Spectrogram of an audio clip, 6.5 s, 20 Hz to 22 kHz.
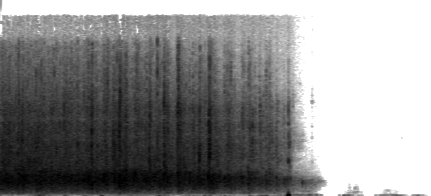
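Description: A church audience applauds steadily with dense, crackling clapping for about four seconds after a reading of Luke 6:38, then it quickly dies away, leaving a few faint low thumps and near silence.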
